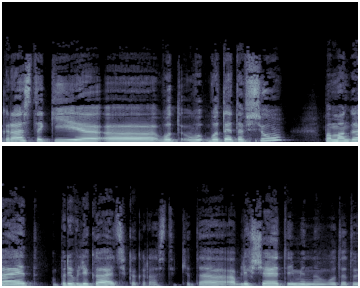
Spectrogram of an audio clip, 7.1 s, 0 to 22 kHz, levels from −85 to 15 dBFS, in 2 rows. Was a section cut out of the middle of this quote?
no; 0 cuts

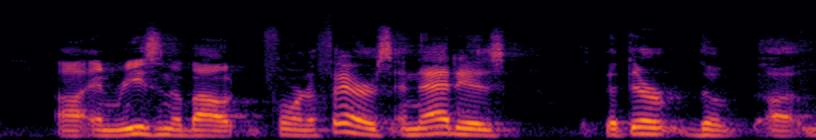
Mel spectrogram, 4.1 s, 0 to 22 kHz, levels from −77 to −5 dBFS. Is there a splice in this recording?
no; 0 cuts

